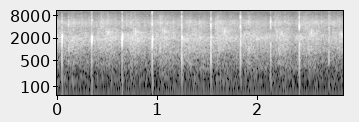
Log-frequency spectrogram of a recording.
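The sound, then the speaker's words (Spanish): Applause from an audience at a church sermon, a steady wash of many hands clapping with a few sharper, louder claps standing out at irregular intervals, no voices over it. “Ah, pues dele un aplauso a Él por el especial cuidado que tiene para usted.”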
